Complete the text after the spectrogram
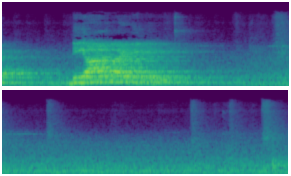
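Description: Chalk taps on a blackboard.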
